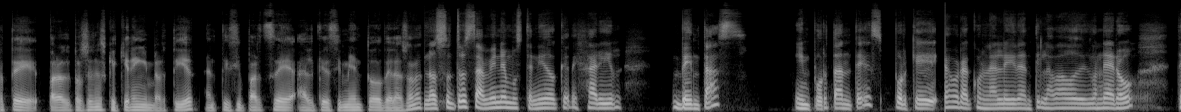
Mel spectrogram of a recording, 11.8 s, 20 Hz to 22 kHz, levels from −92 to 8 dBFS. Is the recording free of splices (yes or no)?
no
